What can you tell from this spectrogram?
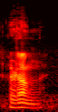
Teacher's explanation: nga, which is a velar nasal sound. It's a similar sound to the ng in sing.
